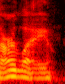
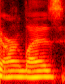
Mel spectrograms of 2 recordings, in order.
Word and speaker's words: Arles: Yeah, it's arlay. Some people say arless or less in uh English. It is arlay in French, which is where it is.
